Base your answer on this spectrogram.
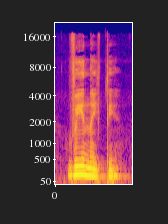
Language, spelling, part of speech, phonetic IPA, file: Ukrainian, винайти, verb, [ˈʋɪnɐi̯te], Uk-винайти.ogg
- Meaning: to invent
